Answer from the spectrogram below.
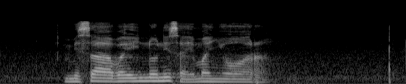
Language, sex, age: Tsonga, male, 21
